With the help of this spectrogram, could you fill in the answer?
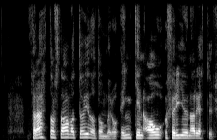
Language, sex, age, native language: Icelandic, male, 20-29, Icelandic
